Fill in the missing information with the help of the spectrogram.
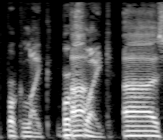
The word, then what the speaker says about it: Brooks Laish: Is that how you say his name? – Like him. It's Brooks Laish.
